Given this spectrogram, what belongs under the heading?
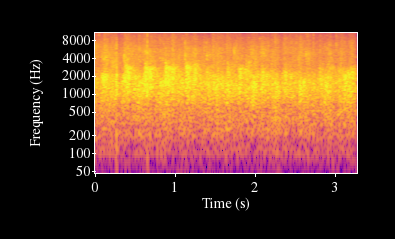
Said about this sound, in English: if we could just all give them one last round of applause.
